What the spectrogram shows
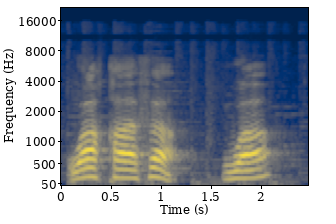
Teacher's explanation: la qaf de la garganta, qaf, no es de bilabial, pero de la garganta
